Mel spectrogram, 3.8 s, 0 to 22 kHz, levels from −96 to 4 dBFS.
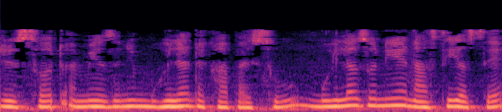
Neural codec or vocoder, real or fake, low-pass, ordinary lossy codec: none; real; 7.2 kHz; MP3, 32 kbps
